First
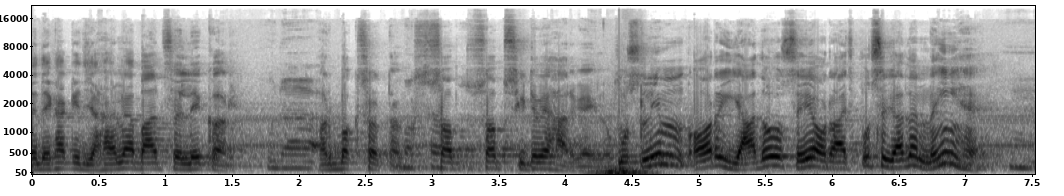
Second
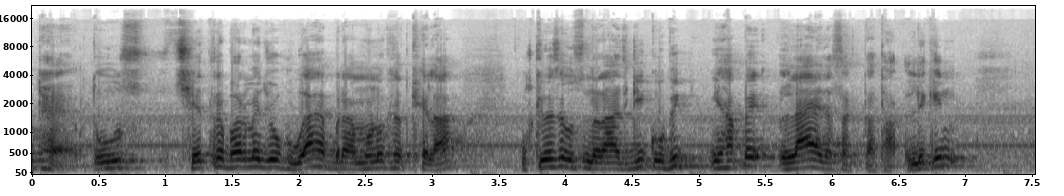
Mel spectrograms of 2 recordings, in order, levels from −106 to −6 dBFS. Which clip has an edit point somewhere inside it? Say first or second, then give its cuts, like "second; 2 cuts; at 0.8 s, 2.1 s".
first; 1 cut; at 4.3 s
